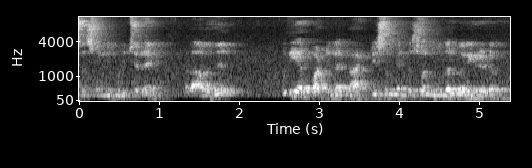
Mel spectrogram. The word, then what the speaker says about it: baptizo: இது noun form, அதாவது பேப்டிசம் என்பது நவுன் ஃபார்ம் தான். ஆனால் அதனுடைய வெர்பு ஃபார்ம் என்னவென்று கேட்டால் பேப்டிசோ, BAPTIZO, பேப்டிசோ. அதை ப்ரொனவுன்ஸ் பண்ணும்போது பேப்டிட்ஸோ, டி இடையில வரும், பேப்டிட்ஸோ என்று சொல்வார்.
